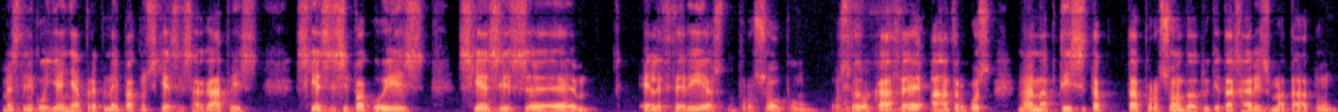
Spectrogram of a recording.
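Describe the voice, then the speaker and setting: A man talks at a fairly slow pace against a quiet background. His pitch swings very widely. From Kavala, northern Greece; northern Greece. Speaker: Orthodox bishop. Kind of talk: TV interview. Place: home room. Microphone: video call.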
